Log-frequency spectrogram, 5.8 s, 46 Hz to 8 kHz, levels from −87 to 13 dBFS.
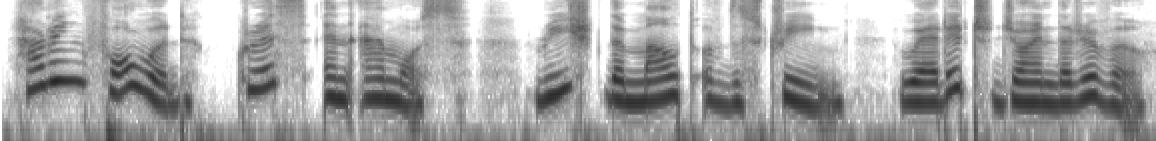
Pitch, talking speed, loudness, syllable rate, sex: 235 Hz, 165 wpm, -16 LUFS, 5.2 syllables/s, female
